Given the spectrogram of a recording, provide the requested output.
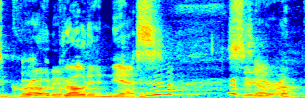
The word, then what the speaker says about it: Grodin: This is Robert De Niro, Charles Gordon, Midnight Run style. Thank you. I appreciate that. It's Grodin.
